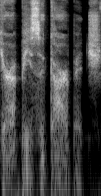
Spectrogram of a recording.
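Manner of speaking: soft, unvoiced, mean, insulting ASMR-style whisper. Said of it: "I wanna do it where it's, like, the opposite".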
